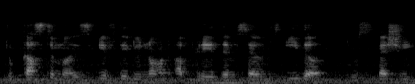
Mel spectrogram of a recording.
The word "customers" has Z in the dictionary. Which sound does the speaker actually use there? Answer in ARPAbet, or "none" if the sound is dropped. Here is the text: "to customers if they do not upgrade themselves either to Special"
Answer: Z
